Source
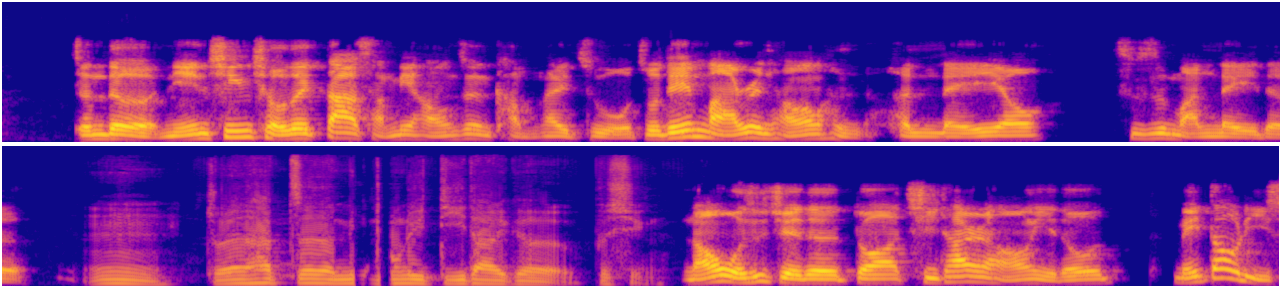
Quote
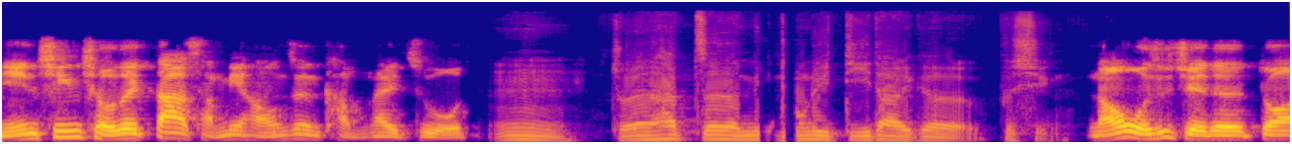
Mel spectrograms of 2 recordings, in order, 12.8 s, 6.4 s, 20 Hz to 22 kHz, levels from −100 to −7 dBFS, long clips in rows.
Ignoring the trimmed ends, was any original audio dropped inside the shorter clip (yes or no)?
yes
